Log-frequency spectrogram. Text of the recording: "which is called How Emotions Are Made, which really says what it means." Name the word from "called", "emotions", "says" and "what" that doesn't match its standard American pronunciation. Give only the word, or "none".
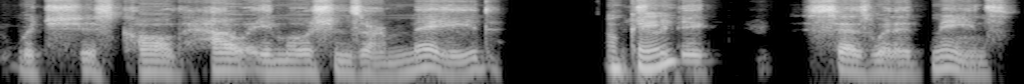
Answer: none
